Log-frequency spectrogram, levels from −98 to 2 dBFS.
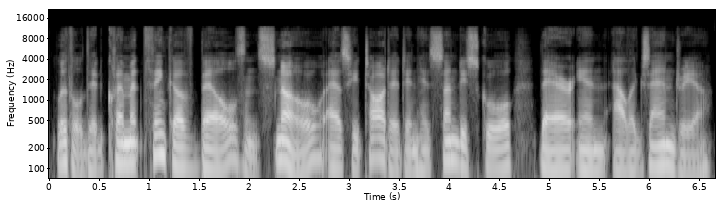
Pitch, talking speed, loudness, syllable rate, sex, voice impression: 100 Hz, 170 wpm, -21 LUFS, 4.2 syllables/s, male, masculine, middle-aged, slightly thick, slightly powerful, soft, clear, fluent, cool, intellectual, calm, friendly, reassuring, slightly wild, lively, slightly light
